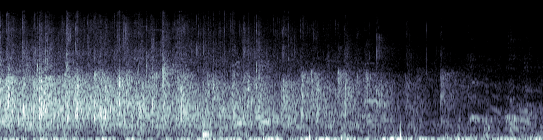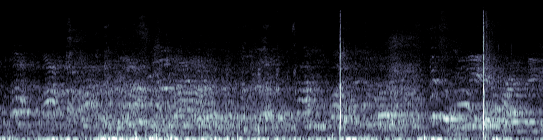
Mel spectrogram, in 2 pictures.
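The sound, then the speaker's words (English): A crowd applauds the volunteers of a cookie-baking demonstration steadily for several seconds, dense clapping that gradually thins out, with murmured chatter and a few sharp knocks mixed in as it fades. “Everyone give a round of applause for our volunteers.”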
